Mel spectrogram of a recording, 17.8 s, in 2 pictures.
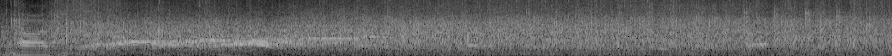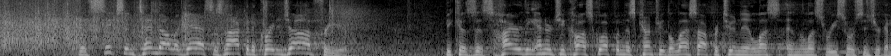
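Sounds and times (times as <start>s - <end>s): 
audience applause: 0.0s - 11.0s
speech: 9.7s - 12.6s, 13.4s - 17.8s.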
